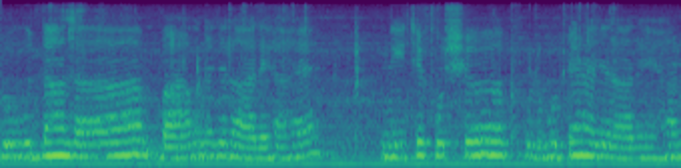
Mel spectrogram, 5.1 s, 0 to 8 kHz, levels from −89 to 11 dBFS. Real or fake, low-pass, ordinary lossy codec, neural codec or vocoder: fake; 7.2 kHz; none; vocoder, 24 kHz, 100 mel bands, Vocos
